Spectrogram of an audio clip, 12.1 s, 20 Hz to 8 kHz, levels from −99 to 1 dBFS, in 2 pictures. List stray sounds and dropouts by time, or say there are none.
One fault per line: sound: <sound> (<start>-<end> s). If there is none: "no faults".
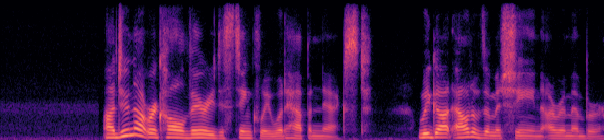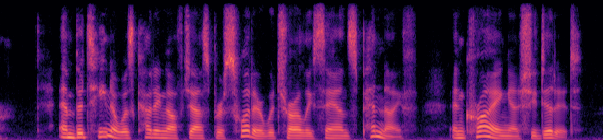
no faults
